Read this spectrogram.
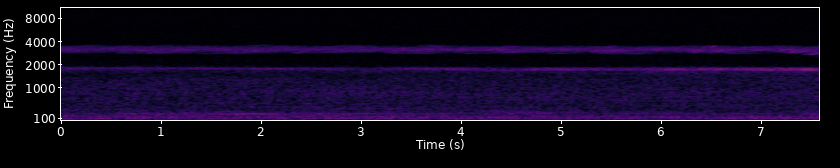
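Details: Massed spring peepers on a Michigan spring night, April 24, 2025, form a continuous shrill chorus. American toads keep up a long, even trill below, over a faint low rumble.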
